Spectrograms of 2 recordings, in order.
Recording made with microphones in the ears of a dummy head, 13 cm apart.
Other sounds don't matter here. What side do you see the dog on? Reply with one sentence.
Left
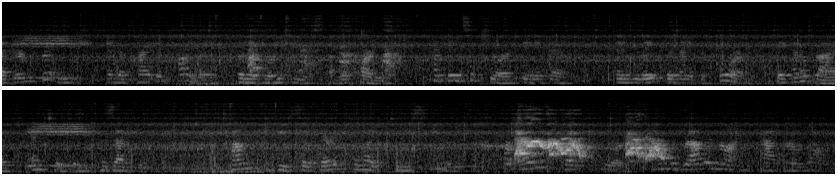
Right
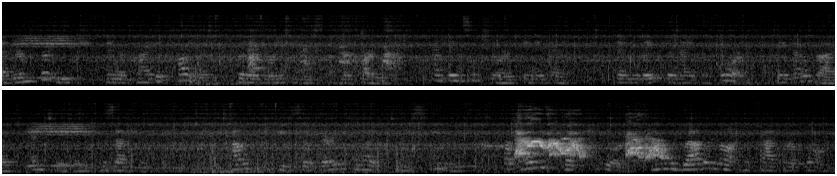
In this clip you hear the dog on the left.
